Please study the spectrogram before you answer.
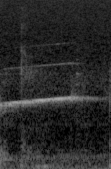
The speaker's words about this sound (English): The sirens, you know, we just hear a sound. And we, oh, it's just a disturbance to us. a very slight little disturbance.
